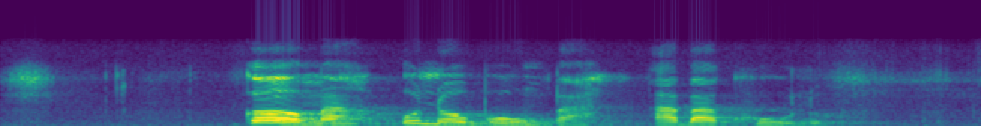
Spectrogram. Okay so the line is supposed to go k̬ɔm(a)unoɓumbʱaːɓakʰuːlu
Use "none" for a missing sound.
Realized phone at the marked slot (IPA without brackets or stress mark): a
